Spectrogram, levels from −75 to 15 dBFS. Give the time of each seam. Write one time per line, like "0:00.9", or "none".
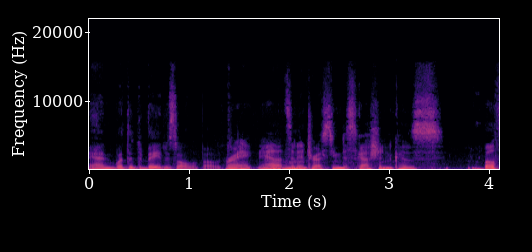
none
